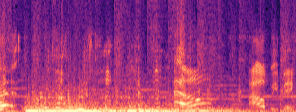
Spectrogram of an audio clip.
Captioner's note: cough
